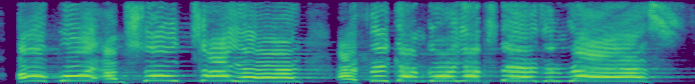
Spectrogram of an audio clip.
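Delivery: very loud, very high voice, rest of words stretched. Retelling coming home as a boy, not wanting chores from mama: saying it loudly. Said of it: "I'd say with a loud voice".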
